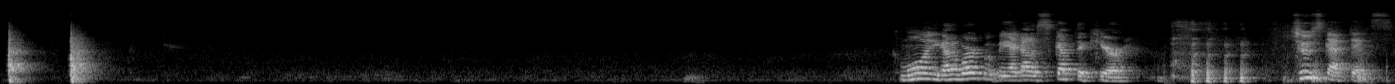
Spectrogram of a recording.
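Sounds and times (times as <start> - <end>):
knocking on wood: 0.0 - 1.0
speech: 9.0 - 12.2, 13.0 - 13.8
laughter: 11.6 - 12.6.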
